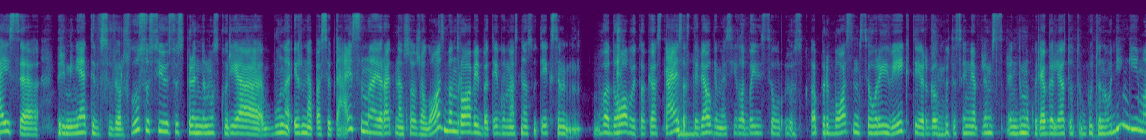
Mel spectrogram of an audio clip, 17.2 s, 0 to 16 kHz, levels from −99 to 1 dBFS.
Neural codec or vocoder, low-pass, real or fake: codec, 24 kHz, 3 kbps, HILCodec; 10.8 kHz; fake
